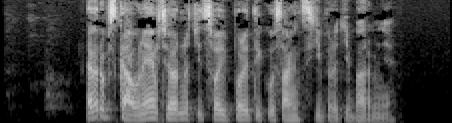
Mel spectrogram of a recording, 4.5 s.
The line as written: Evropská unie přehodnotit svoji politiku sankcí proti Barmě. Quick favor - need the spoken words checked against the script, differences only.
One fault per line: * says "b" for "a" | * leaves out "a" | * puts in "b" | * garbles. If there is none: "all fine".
all fine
